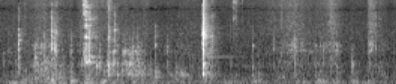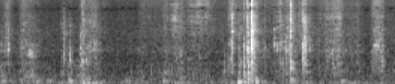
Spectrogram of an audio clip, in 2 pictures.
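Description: Faint handling sounds of fabric being positioned under a sewing machine's presser foot: soft rustling with scattered light clicks, one sharp click about three seconds in and a short flurry of clicks and rustling near the end.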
